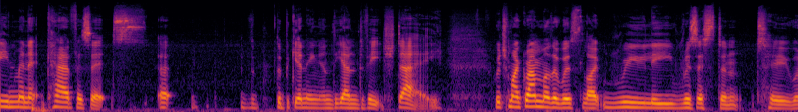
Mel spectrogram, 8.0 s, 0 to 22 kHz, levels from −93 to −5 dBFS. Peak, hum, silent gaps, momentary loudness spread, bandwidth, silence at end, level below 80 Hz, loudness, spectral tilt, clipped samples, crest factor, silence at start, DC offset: -10 dBFS; none; none; 13 LU; 18.5 kHz; 0 s; -60 dBFS; -29 LUFS; -4.5 dB/octave; under 0.1%; 20 dB; 0 s; under 0.1%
